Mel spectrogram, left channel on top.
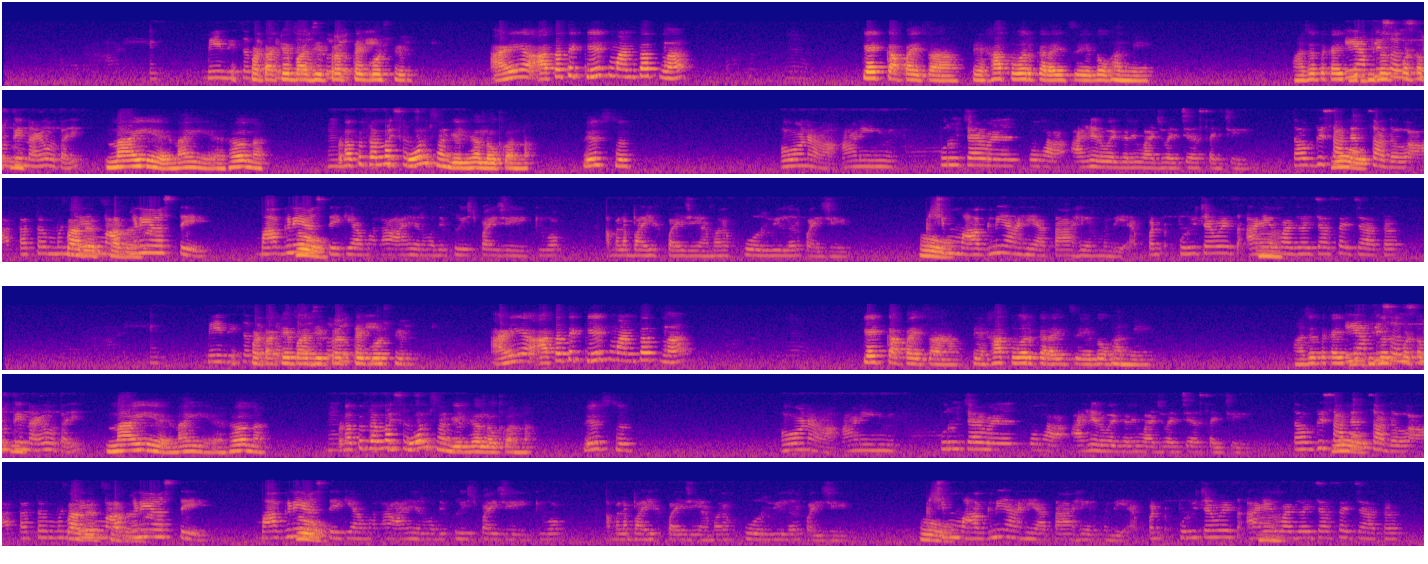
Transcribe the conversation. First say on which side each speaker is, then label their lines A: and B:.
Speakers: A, on the left; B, on the left.
A: हो ना आणि मेहंदीचा
B: फटाके
A: तर खर्च
B: बाजी
A: असतोच
B: प्रत्येक
A: ओ ताई
B: गोष्टीत. आणि आता ते केक मांडतात ना.
A: हम्म.
B: केक कापायचा. ते हात वर करायचे दोघांनी. माझ्या त काही बुद्धीलाच
A: आपली संस्कृती
B: पटत नाही.
A: ओ ताई.
B: नाहीये, नाहीये, हो ना.
A: हम्म
B: पण आता त्यांना
A: आपली संस्कृती
B: कोण सांगेल?
A: नाही.
B: ह्या लोकांना तेच तर.
A: हो ना. आणि पूर्वीच्या वेळेस बघा आहेर वगैरे वाजवायचे असायचे. अगदी साध्यात
B: हो
A: साध. आता त म्हणजे
B: साध्यात
A: मागणी
B: साधं
A: असते. मागणी
B: हो
A: असते की आम्हा ला आहेरमध्ये फ्रीज पाहिजे किंवा आम्हाला बाईक पाहिजे, आम्हाला फोर व्हीलर पाहिजे.
B: हो
A: अशी मागणी आहे आता आहेरमध्ये. पण पूर्वीच्या वेळेस आहेर
B: हम्म
A: वाजवायचा <unintelligible> असायचा. आता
